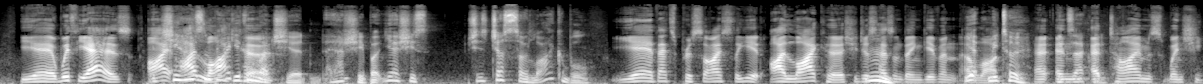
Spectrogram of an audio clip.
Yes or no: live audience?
no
